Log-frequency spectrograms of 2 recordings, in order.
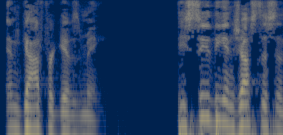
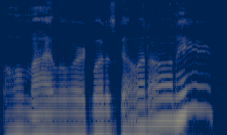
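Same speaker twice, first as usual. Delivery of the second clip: very hushed, drawn-out muttered dismay; softly mimicked shock, much quieter; mock bewildered congregation; 16 dB quieter than usual. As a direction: imitate a stunned onlooker under your breath, climbing at the end. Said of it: "I see a lot of".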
